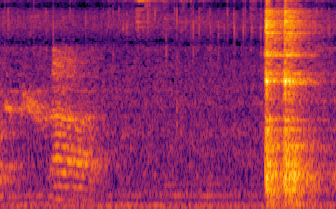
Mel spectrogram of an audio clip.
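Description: Curry being stirred in a pot, spinach and yam in tamarind gravy, with soft scraping and clinks of a spoon, building to a louder burst of stirring near the end, under a quiet voice.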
